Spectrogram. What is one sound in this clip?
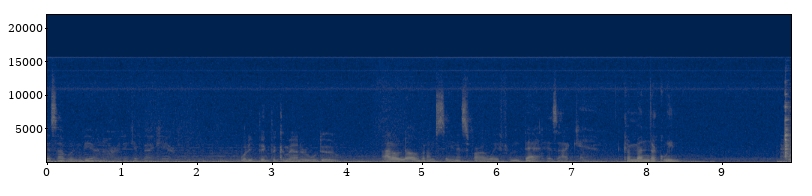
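A woman speaks quietly and calmly nearby.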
